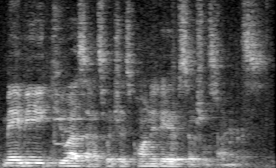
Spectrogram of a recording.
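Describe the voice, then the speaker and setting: A young male student hosts a relaxed group conversation in a dorm common room, captured from a distance. The room is very echoey and faint noise sits under his voice. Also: lowish voice, moderate pace. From Las Vegas, US. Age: young adult. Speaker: channel host, college student. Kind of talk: casual group chat.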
